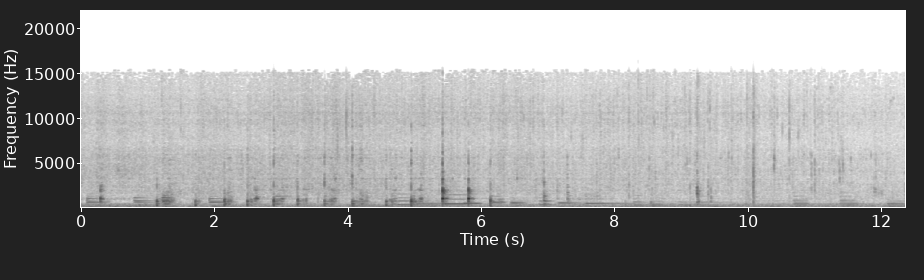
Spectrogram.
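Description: Diced vegetables sizzling in oil in a frying pan while a wooden spatula stirs and pushes them around, with frequent sharp clicks and scrapes of the spatula against the pan, loudest about five to six seconds in.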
